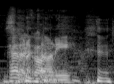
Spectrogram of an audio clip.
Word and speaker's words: Penacony: What's Penacony. Yeah, Penacony. Is that a, That's how it's pronounced.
